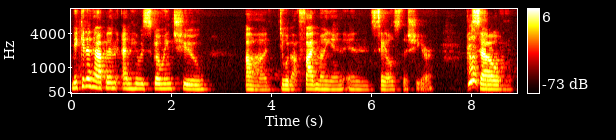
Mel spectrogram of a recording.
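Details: Adult woman speaking; typical speech.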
